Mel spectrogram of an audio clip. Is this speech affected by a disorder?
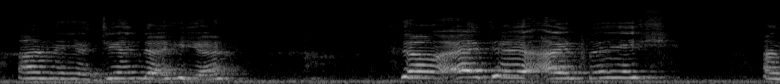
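Yes: cerebral palsy.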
